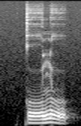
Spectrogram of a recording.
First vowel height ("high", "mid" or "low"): high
